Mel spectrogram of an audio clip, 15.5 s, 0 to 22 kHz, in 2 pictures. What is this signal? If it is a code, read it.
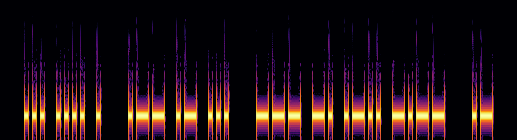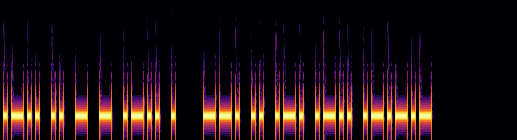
Morse code, heard as a keyed tone, about 20 wpm, 700 Hz. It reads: SHE WAS ONLY A LITTLE GIRL.
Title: Sentences from Top 400 Words 20wpm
